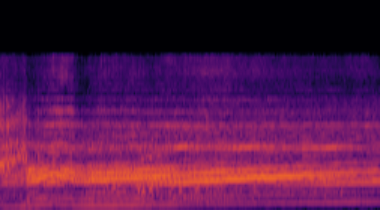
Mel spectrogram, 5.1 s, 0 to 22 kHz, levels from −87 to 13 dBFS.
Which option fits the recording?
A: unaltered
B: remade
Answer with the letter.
B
